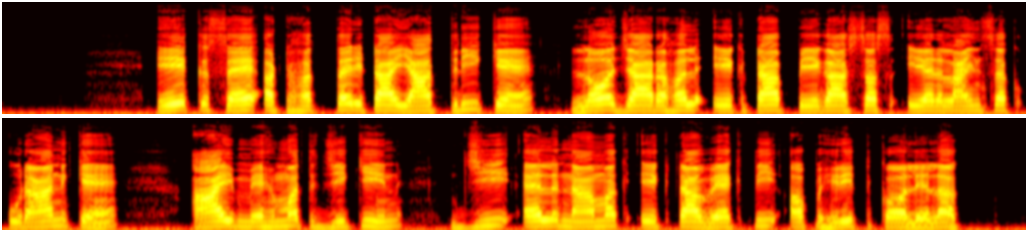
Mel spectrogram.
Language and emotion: Maithili, neutral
